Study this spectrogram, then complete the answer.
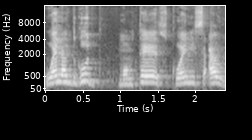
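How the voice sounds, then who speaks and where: A woman's high-pitched voice with a dark, mellow tone, lively intonation and an Egyptian accent, at a very slow pace. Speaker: pediatrics professor and chest allergy consultant; pediatrics professor. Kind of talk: medical tutorial. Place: office.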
